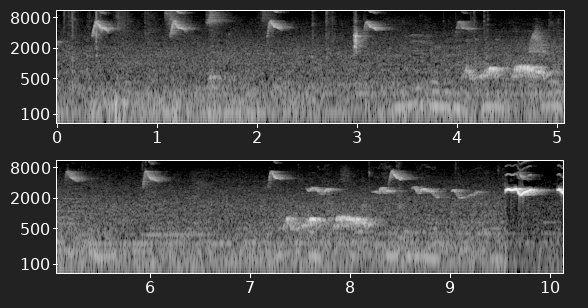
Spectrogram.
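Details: Male decoy bird sings spaced high falling whistles, with a dove cooing low twice, ending in a sharp loud wavering phrase.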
